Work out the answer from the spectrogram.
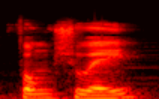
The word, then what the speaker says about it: Feng Shui: I only know that the Feng Shui is actually supposed to be pronounced Feng Shui. Like the ENG is Ong sound.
